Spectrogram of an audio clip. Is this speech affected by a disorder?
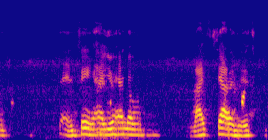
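Yes: ALS; about eight years since diagnosis.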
